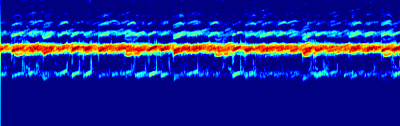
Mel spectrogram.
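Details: Many spring peepers at a frog pond on an early spring night, sharp high whistled peeps stacking into a dense, shimmering, continuous chorus without pause.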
